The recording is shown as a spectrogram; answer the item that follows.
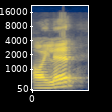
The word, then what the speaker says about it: Euler: It is pronounced as Euler.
